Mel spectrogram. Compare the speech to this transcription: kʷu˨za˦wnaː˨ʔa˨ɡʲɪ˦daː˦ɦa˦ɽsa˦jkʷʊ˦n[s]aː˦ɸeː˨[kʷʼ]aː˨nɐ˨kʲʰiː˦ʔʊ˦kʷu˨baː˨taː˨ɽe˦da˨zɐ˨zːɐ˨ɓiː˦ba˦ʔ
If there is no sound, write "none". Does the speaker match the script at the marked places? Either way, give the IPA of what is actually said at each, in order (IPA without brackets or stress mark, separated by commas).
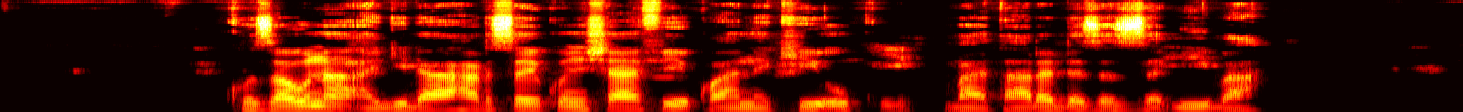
ʃ, kʷ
